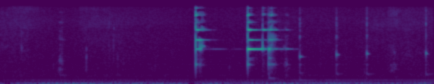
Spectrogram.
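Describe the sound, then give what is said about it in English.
Ruinart champagne being poured into a glass: two sharp, ringing glass clinks stand out over a steady low hum, followed by faint, scattered ticks and crackles of fizz, with no talking. “Okay, we're going to pour.”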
